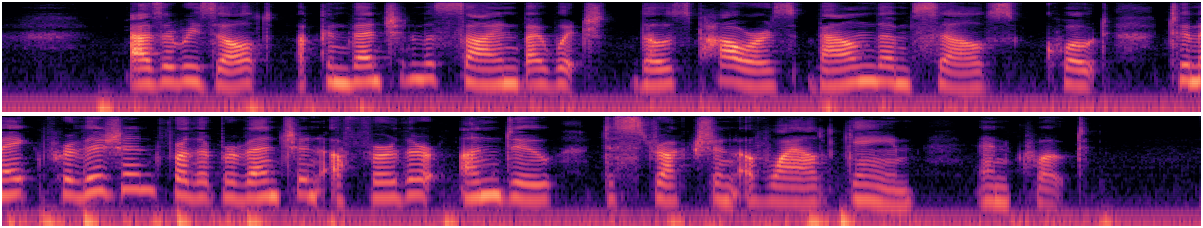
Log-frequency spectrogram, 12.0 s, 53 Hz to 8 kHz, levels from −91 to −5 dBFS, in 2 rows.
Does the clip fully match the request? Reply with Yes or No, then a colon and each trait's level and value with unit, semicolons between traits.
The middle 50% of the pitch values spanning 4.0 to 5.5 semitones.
No: average, 3.2 semitones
